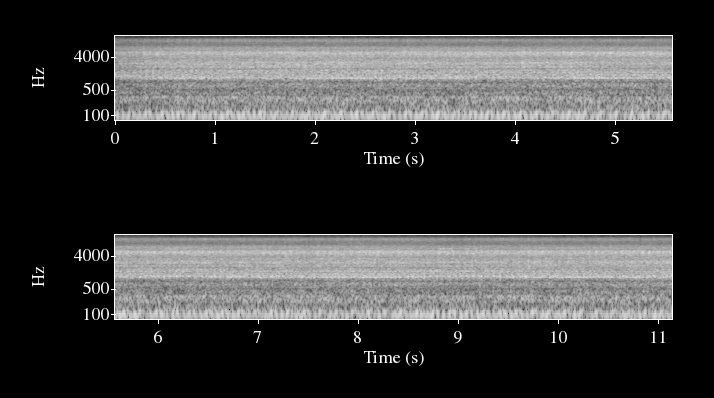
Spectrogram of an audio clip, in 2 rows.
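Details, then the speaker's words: 1995 Ford Bronco after R134a AC recharge (clogged orifice, leaking high-pressure switch): steady idle with even compressor hum, clutch now spins non-stop without cycling clicks; inside temperature down from 70 to about 50 degrees. Normal AC compressor operation. "this clutch now spins Non-Stop and all we have to do like I said earlier is turn your AC off before you turn the truck off"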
